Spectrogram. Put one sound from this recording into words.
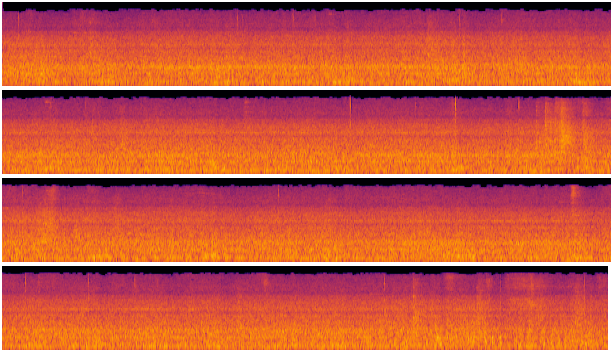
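An electric train rumbles along the rails at speed, heard from inside the carriage.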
